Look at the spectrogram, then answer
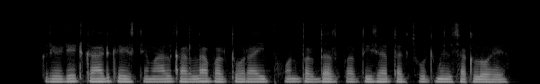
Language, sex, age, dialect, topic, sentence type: Magahi, male, 18-24, Central/Standard, banking, statement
